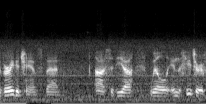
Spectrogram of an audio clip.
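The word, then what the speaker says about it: Cydia: mentioned something called cyia Cy d i a Sadia I think is how it's pronounced all right I'm not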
